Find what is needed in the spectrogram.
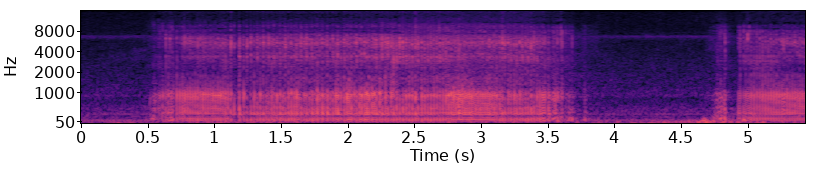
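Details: Long, loud, rattling snore on the breath in, a quiet pause, then the next snore starting; remarkably heavy snoring.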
